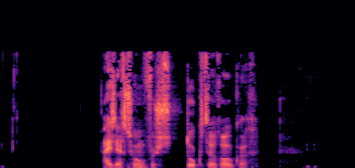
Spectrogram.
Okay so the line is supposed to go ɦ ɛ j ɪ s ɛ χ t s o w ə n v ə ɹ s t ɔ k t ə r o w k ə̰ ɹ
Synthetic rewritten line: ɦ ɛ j ɪ s ɛ χ t s o w ə n v ə ɹ s t ɔ k t ə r o w k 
